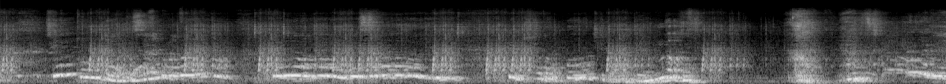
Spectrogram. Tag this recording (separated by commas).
Speech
